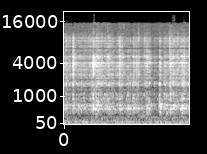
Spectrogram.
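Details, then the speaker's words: Kaiser tabletop valve radiogram after electrostatic speaker repair, signal tracer on circuit after work on a suspected 100k resistor: steady crackling hiss with faint low hum persists; noise fault not cured, cause not found. "This is where it was noisy before. Power on. There it is. It's still there."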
